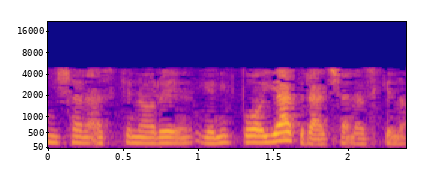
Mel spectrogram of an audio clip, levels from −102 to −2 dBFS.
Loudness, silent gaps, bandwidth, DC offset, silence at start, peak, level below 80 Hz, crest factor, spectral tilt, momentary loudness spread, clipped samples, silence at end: -26 LUFS; none; 5 kHz; under 0.1%; 0 s; -8 dBFS; -72 dBFS; 18 dB; -7.5 dB/octave; 10 LU; under 0.1%; 0 s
